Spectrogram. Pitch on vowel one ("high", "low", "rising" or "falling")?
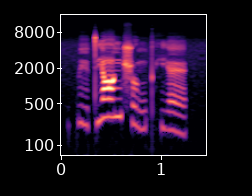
low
